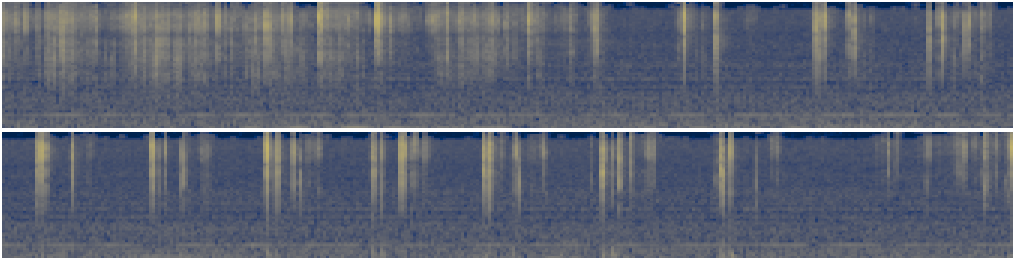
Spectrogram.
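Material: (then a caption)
Rock salt. Long nails scratch and tap the top and sides of a large, rough, glowing pink Himalayan rock salt lamp, a solid block of salt. Quiet, dry scratching runs throughout, broken by many sharp, bright clicks that stop instantly, over a faint steady low hum.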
